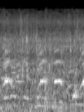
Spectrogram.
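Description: Mountain spring water flowing clean and steady, a continuous close splashing rush with small bubbling gurgles, heard alone without voices.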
